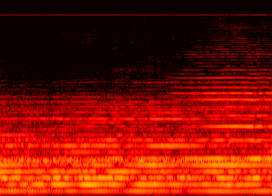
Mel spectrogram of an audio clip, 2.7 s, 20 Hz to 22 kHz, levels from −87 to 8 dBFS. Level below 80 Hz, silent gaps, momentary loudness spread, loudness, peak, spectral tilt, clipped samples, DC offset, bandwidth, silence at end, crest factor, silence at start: -76 dBFS; none; 3 LU; -31 LUFS; -18 dBFS; -7 dB/octave; under 0.1%; under 0.1%; 17 kHz; 0 s; 12 dB; 0 s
